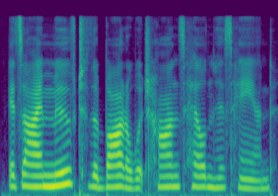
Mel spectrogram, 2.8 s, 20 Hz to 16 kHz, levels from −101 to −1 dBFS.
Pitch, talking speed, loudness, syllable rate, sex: 195 Hz, 260 wpm, -16 LUFS, 5.4 syllables/s, female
